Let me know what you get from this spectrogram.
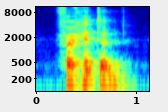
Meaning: to heat
- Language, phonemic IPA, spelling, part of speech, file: Dutch, /vərˈhɪtə(n)/, verhitten, verb, Nl-verhitten.ogg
